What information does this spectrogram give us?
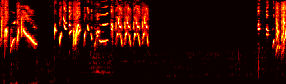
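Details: European goldfinch singing: bursts of rapid high twittering with chirps and buzzy, tinkling notes, broken by a silent pause of about two seconds before the twittering resumes.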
